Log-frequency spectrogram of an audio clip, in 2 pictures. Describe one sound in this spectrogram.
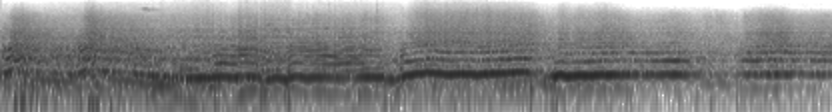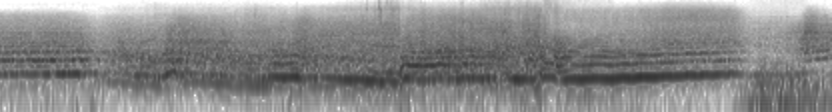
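A racing car engine roars loudly, revving up and down through the gears as the car speeds past.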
